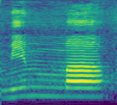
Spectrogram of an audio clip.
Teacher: bacaan idgham bighunah karena nun sukun bertemu dengan mim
